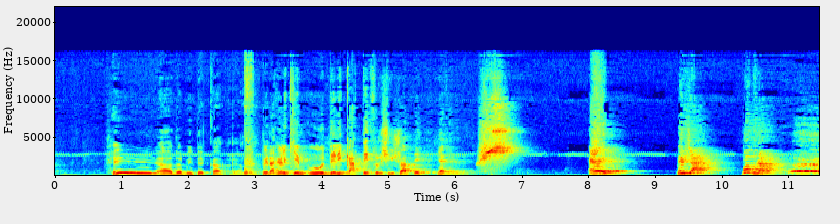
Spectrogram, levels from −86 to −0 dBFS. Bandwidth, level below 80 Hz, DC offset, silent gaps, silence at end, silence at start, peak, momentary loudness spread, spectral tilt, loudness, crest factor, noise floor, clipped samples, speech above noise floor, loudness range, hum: 16.5 kHz; -42 dBFS; under 0.1%; none; 0 s; 0.1 s; 0 dBFS; 12 LU; -3.5 dB/octave; -16 LUFS; 16 dB; -47 dBFS; under 0.1%; 31 dB; 1 LU; none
